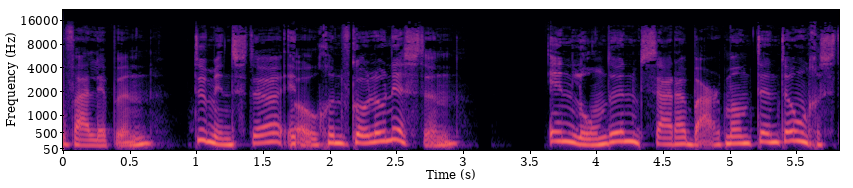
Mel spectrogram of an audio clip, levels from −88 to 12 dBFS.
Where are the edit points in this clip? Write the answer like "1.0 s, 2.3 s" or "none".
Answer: 1.7 s, 2.1 s, 4.3 s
